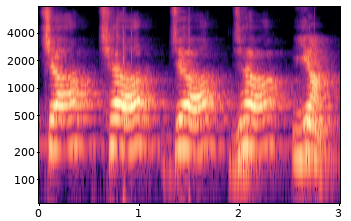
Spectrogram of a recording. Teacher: चा वर्ग को जब आप पढ़ोगे तो आपका जो जीभ है वो तालव्य की तरफ जाएगा, टकराएगा नहीं, मूर्धन्य से टकराता है, तालव्य की तरफ जीभ जाती है।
